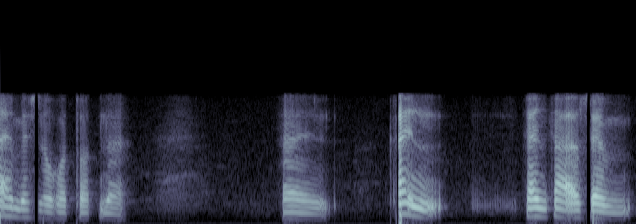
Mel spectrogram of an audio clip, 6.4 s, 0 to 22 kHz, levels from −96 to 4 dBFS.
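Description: Speech over a narrowband ADPCM line passing roughly 250 Hz to 3.7 kHz. Packet loss on the ADPCM call leaves hard silent gaps at 0.34, 3.96 and 5.86 s, lasting 40, 20 and 40 ms. The decoder's predictor and step size fall out of step, so the sound returns slightly distorted. It settles by 0.47, 4.02 and 5.94 s.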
